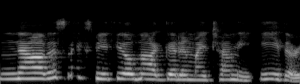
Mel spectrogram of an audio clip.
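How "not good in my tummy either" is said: ordinary talk, nothing marked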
